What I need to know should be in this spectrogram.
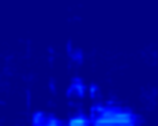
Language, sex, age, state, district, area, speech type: Bengali, female, 45-60, West Bengal, Uttar Dinajpur, urban, spontaneous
